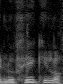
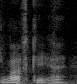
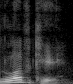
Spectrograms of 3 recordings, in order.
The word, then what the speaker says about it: Loeffke: i was in china the chinese had a hard time trying to pronounce my name they would say luffy lo they couldn't pronounce lufky and they came out with love key so i've used that from then on love key and i use that beautifully because in chinese it sounds very nice i they also and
